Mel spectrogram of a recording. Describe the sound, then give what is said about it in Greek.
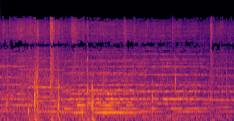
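Horses ridden off by mounted riders, their hooves clip-clopping in a quick, uneven patter, with a steady tonal music bed running underneath. “Μπρος, καβαλάτε τα άλογα και πάμε να τη βρούμε.”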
